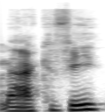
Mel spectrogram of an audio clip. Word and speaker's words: McAfee: Hughes go on Pat mcff um or Pat McAfee that's how you say it um as much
